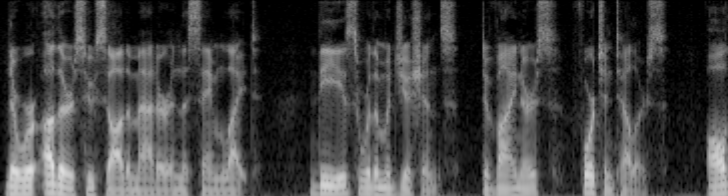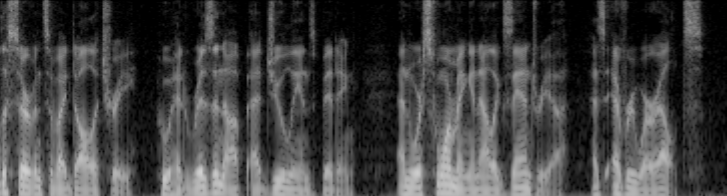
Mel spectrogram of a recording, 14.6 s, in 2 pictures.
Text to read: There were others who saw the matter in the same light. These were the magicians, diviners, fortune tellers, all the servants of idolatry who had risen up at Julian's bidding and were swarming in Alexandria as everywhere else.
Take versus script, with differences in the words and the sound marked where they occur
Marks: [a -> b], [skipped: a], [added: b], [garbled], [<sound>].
There were others who saw the matter in the same light. These were the magicians, diviners, fortune tellers, all the servants of idolatry who had risen up at Julian's bidding and were swarming in Alexandria as everywhere else.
